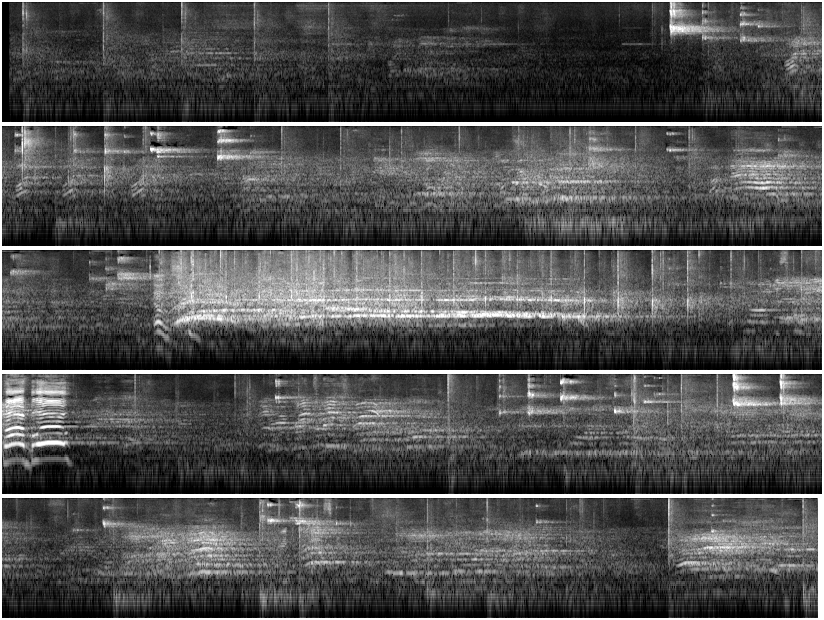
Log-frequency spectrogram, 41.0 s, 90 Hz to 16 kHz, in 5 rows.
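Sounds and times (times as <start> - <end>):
sneakers squeaking: 6.2 - 18.1, 22.9 - 24.5, 26.9 - 27.9, 29.0 - 32.9, 33.8 - 34.2, 35.2 - 36.3, 37.0 - 38.8
person shouting: 24.6 - 25.3.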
